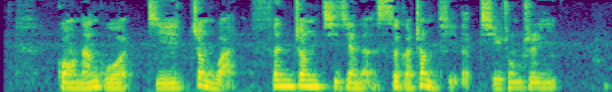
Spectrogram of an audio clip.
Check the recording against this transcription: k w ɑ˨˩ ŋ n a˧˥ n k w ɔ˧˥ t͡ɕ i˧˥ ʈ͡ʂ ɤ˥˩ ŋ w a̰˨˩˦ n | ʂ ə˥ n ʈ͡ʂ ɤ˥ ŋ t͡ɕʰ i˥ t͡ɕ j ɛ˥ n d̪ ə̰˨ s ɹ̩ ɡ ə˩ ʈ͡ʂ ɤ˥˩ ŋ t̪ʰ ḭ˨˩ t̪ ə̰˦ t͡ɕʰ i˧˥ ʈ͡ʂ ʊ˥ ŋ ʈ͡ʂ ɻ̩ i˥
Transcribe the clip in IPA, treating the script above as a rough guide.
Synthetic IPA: k w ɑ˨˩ ŋ n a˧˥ n k w ɔ˧˥ t͡ɕ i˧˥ ʈ͡ʂ ɤ˥˩ ŋ w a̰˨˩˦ n | f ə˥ n ʈ͡ʂ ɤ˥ ŋ t͡ɕʰ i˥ t͡ɕ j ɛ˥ n d̪ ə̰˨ s ɹ̩ ɡ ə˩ ʈ͡ʂ ɤ˥˩ ŋ t̪ʰ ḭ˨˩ d̪ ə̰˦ t͡ɕʰ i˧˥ ʈ͡ʂ ʊ˥ ŋ ʈ͡ʂ ɻ̩ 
